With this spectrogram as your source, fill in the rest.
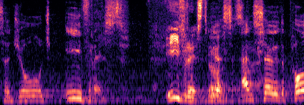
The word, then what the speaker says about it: Everest: And his name was pronounced Sir George Everest.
